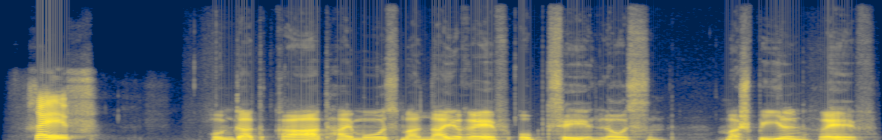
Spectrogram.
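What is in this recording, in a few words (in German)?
"raeaef", wittlicher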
